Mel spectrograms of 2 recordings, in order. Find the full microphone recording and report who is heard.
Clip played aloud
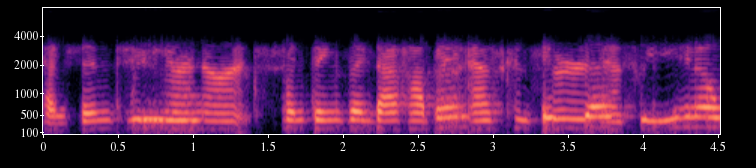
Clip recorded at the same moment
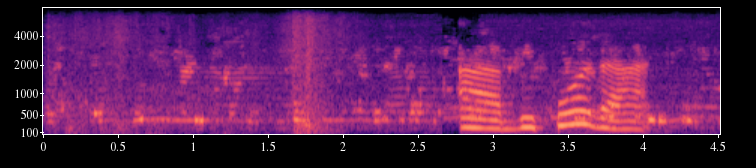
both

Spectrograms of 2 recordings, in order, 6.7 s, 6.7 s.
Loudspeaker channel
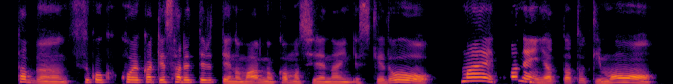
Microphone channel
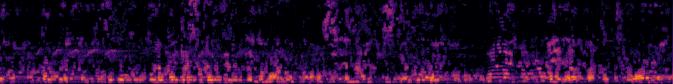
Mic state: echo only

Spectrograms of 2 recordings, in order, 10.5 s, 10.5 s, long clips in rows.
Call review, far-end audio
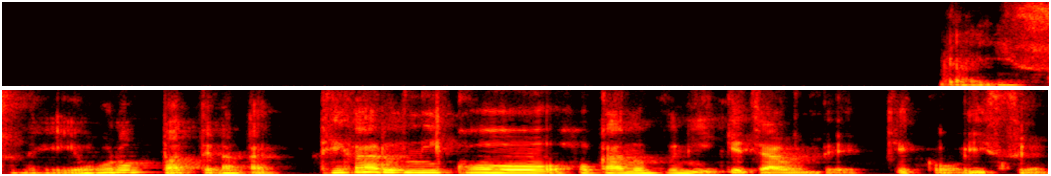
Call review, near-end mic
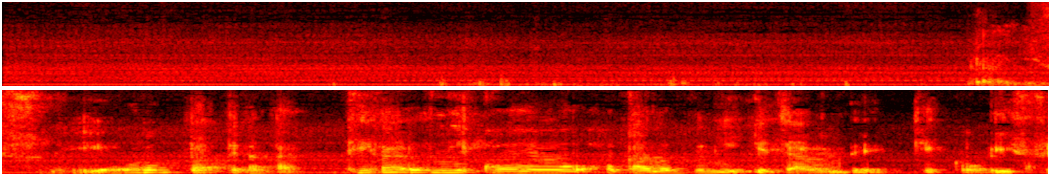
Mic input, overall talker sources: echo only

